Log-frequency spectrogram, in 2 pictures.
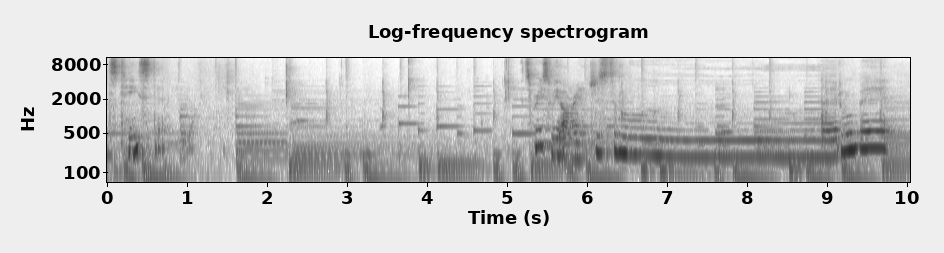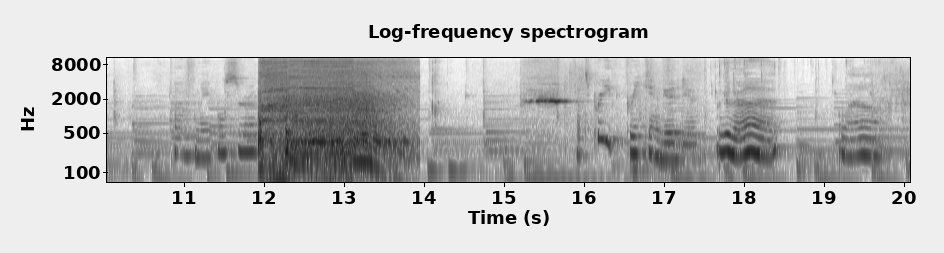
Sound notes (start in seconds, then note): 11.9 blends vigorously; 15.2 tases and whistles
